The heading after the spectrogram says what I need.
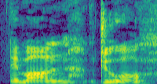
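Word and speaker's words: Amon Düül: is an album by Aman duel I think that's how you pronounce it it's a double album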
